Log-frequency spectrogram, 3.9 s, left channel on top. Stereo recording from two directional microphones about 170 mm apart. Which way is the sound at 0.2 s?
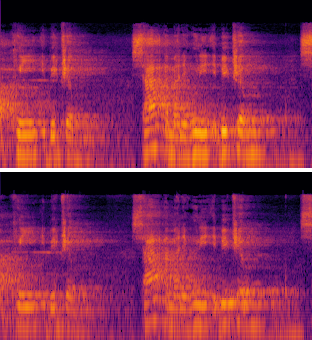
40° left (ahead or behind).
